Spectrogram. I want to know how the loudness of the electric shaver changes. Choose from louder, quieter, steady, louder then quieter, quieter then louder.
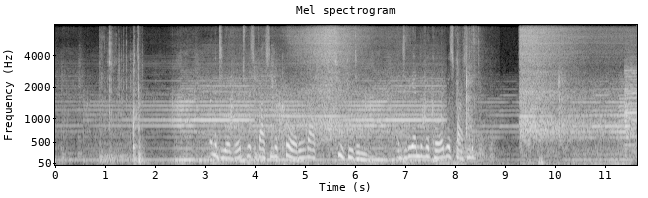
louder then quieter.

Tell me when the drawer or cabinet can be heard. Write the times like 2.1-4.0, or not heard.
0.8-1.9, 7.8-8.9.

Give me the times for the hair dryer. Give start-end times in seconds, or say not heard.
3.5-7.2, 9.2-11.5.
